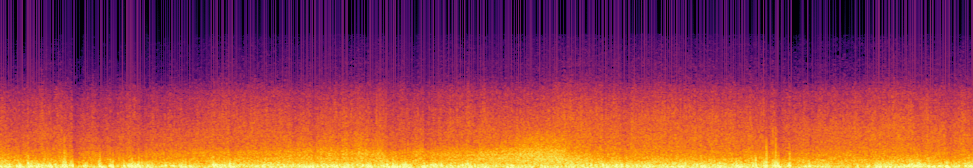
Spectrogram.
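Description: Steady road and wind noise from a car driving, with wind buffeting the microphone and a brief swell of higher hiss about four seconds in.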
